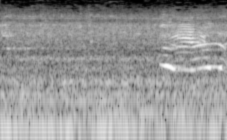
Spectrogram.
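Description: Steady low hum of sugarcane-unloading machinery and engines, with a person's short call about one and a half seconds in.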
